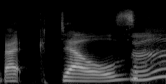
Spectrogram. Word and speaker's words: Bechdel: after seeing that, I now know that we were just horribly mispronouncing her name through that entire episode. – Oh, it's Bechdel. – Okay. – Not Bechdel. Take note.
